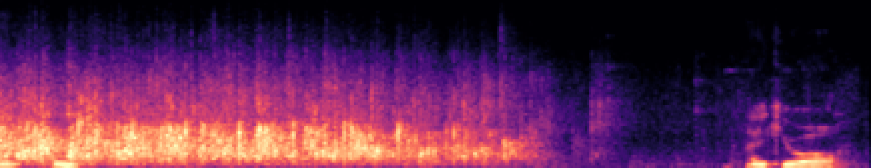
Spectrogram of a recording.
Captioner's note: applause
